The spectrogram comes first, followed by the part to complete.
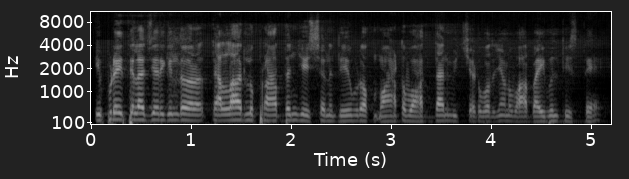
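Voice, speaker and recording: High-voiced young man giving a church testimony. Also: flat delivery, fast. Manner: earnest, swings between loud outbursts and quiet asides. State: tired. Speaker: testimony speaker at a church youth meeting. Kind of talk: emotional testimony sermon.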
